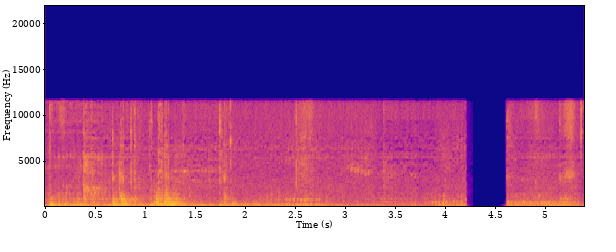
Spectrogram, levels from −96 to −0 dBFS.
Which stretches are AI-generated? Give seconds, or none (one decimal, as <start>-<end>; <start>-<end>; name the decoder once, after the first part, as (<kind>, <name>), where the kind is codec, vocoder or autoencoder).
0.0-0.9 (codec, HILCodec); 3.3-3.9; 4.7-5.4

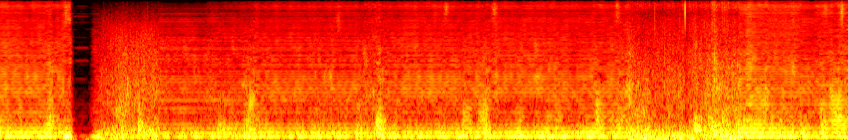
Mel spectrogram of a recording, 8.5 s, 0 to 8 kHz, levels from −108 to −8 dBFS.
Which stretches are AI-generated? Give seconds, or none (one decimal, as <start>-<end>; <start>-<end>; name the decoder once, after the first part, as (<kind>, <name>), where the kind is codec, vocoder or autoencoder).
0.0-1.0 (vocoder, HiFi-GAN); 1.6-6.3; 7.4-8.5

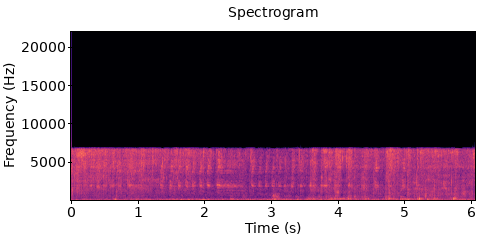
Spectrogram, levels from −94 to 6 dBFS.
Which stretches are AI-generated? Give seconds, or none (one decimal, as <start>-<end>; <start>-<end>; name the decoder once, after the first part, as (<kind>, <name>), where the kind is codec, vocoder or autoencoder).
0.0-1.3 (codec, SNAC); 3.2-4.5; 5.2-6.1

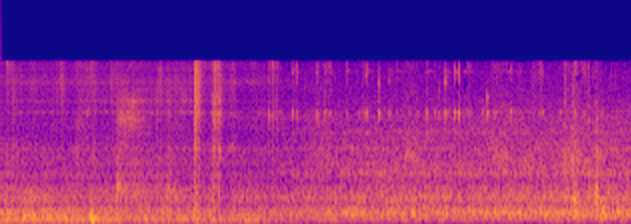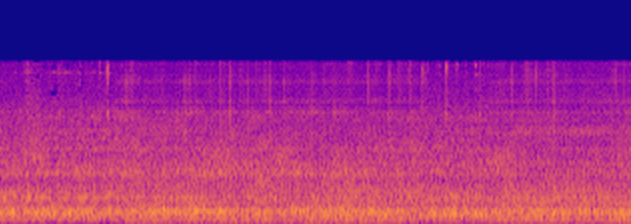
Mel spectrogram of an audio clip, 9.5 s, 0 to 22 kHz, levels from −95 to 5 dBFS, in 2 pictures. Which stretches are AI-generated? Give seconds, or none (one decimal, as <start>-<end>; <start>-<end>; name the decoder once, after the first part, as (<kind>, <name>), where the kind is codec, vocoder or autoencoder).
0.0-2.1 (codec, ZipCodec); 5.6-7.9; 8.4-9.5

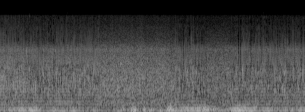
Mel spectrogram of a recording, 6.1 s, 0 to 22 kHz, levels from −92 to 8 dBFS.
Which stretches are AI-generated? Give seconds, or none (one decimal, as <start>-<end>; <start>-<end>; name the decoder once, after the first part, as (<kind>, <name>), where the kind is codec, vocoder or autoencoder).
0.0-2.0 (vocoder, BigVGAN v2); 3.5-4.1; 4.6-6.1

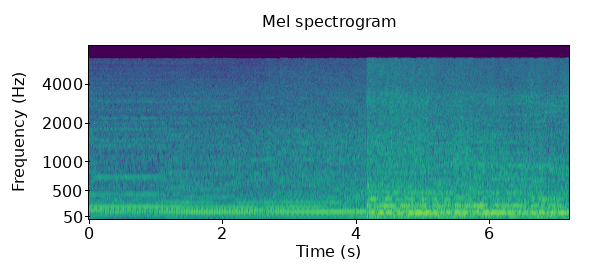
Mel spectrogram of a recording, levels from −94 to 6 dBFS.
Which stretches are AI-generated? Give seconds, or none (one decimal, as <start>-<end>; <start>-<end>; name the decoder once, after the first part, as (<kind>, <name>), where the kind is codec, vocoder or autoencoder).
0.0-2.2 (autoencoder, DAC-VAE); 3.6-4.0; 5.1-7.2

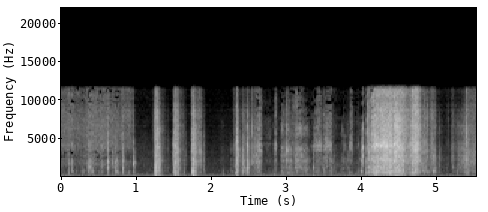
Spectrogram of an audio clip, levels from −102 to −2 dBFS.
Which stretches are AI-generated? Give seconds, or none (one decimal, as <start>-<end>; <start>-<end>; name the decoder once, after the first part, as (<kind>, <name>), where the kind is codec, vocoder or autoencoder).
0.8-2.6 (autoencoder, DAC-VAE); 4.2-5.5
